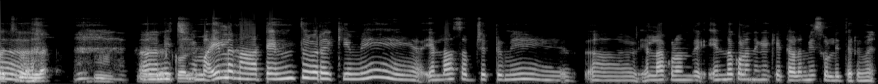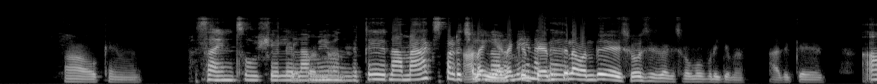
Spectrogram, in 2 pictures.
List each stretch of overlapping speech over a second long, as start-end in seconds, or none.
none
